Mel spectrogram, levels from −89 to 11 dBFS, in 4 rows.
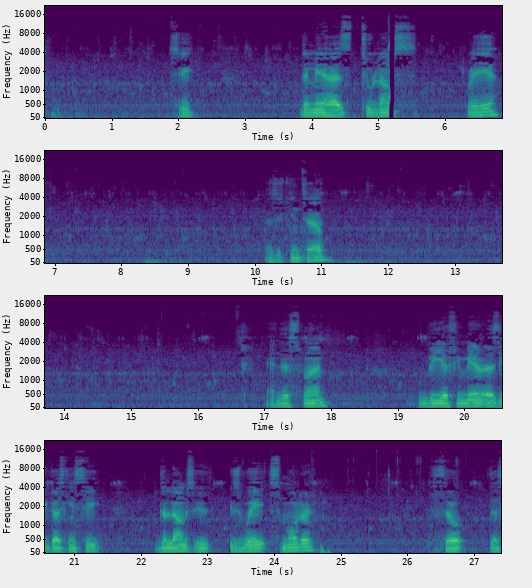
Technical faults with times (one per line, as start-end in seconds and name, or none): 5.14-5.25 damaged data in a compressed stream
15.94-15.98 damaged data in a compressed stream
25.37-25.42 damaged data in a compressed stream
